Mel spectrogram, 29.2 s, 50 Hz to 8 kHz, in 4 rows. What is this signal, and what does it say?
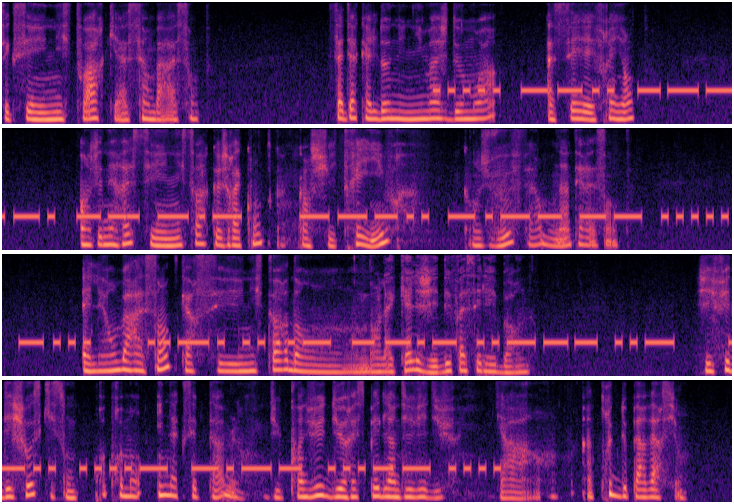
Morse code, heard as a keyed tone, hand-sent with a bug key, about 16 wpm, 870 Hz. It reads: 5Z9MK 8YM5B F4Q2U D4Y3H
